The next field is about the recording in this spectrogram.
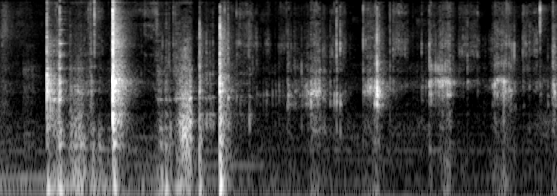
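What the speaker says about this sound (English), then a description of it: "Let's get a can opener out. And we'll do the diced tomatoes." A can opener bites into a can of diced tomatoes in a kitchen, with several sharp crunching clicks and clatters close up at first, then lighter, intermittent grinding taps as the lid is worked around.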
